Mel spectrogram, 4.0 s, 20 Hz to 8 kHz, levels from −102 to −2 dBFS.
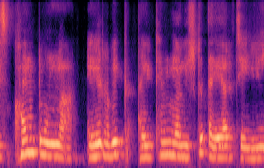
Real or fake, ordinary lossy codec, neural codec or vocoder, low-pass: fake; none; codec, 16 kHz, 1 kbps, FreqCodec, smaller model; none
